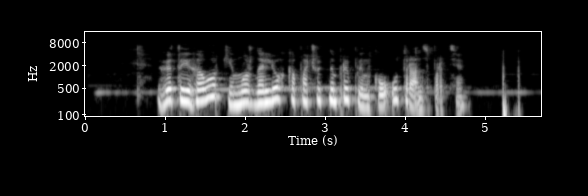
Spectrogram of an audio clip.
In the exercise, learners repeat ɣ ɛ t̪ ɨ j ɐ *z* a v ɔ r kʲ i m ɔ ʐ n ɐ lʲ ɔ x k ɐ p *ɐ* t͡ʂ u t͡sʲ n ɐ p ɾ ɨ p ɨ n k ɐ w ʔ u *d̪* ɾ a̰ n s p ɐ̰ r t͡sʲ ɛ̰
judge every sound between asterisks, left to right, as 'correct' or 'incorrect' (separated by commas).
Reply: incorrect, incorrect, incorrect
